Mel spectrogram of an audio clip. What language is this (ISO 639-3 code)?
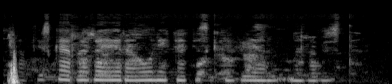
glg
